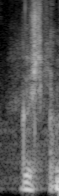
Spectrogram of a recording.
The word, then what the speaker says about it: Gushiken: If you're into boxing and the lighter weight classes, Gushiken Yoko. Gushkin. – Gushkin also. Yeah. How do you, spell that? – G-U-S-H-I-K-E-N, Gushkin.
